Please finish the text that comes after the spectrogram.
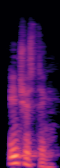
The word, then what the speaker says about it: interesting: you to understand that the word is interesting but in everyday speech interesting interesting interesting I have four syllable syllables when I actually say it naturally it becomes three syllables and the T and the r become like a CH but that's we'll talk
